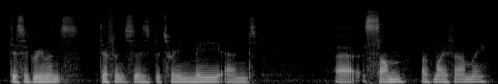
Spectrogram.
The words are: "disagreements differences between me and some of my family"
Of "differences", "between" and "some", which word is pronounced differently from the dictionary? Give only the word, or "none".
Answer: none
